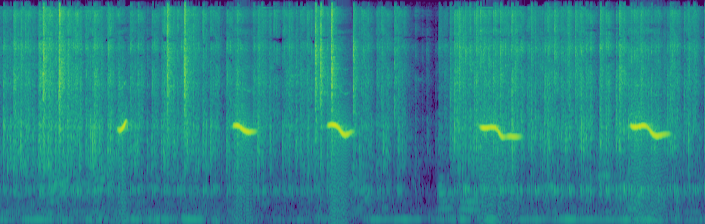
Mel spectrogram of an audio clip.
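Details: Male white-rumped shama, apparently growing used to being let out of its cage, gives sparse clear whistled notes, each dropping in pitch, roughly every one and a half seconds, over a low hum and tapping clicks.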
